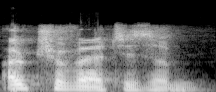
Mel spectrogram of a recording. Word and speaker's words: Otrovertism: How do you pronounce it? Otrovertism.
